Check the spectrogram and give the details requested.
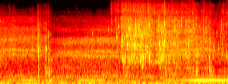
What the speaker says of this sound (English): So now I'm going to put some hydrochloric acid in there and put it on the boil for at least an hour.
